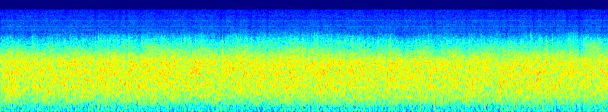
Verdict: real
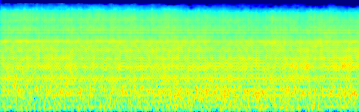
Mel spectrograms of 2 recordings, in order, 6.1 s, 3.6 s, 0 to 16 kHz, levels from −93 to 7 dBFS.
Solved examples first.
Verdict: fake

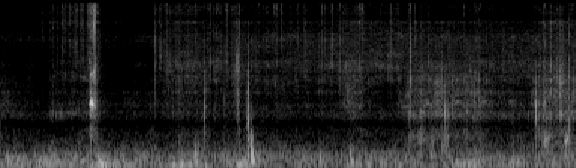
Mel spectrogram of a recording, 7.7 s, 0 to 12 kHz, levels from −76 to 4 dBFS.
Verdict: fake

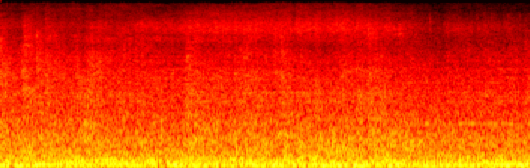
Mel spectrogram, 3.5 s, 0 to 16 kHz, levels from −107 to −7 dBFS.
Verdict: fake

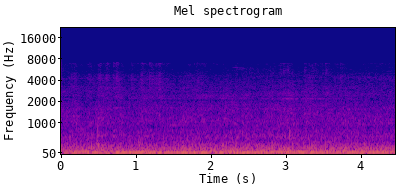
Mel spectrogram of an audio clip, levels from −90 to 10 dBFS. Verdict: real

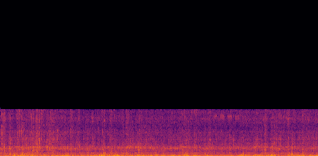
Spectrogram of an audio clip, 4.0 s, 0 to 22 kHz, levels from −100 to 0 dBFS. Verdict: fake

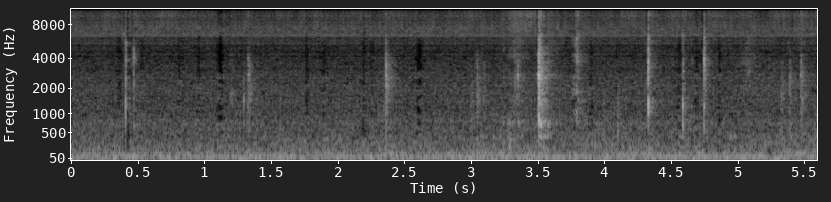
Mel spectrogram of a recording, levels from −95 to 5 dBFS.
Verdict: fake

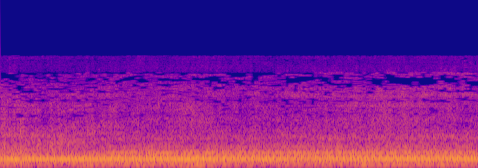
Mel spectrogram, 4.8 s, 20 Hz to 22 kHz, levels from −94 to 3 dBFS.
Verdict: real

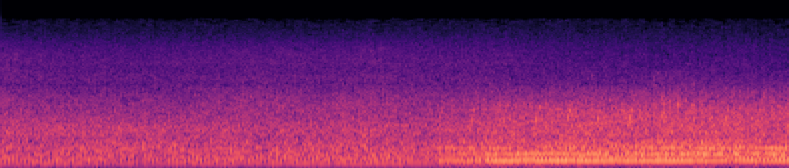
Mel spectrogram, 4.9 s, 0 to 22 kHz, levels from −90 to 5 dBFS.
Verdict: fake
